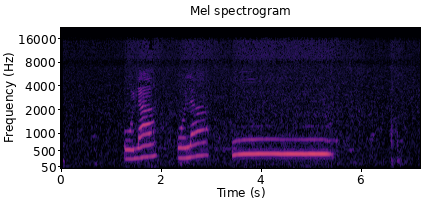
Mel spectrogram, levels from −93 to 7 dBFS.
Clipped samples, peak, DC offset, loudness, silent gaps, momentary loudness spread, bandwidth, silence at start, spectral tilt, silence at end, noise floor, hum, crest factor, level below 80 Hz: under 0.1%; -32 dBFS; under 0.1%; -43 LUFS; none; 24 LU; 16.5 kHz; 0.05 s; -2.5 dB/octave; 0 s; -67 dBFS; none; 12 dB; -90 dBFS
